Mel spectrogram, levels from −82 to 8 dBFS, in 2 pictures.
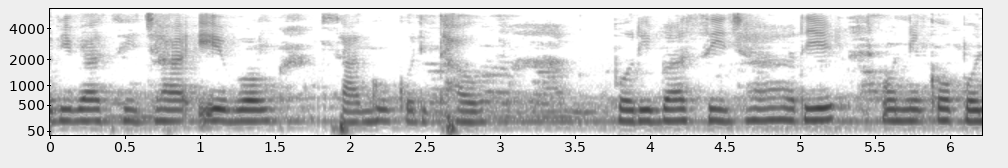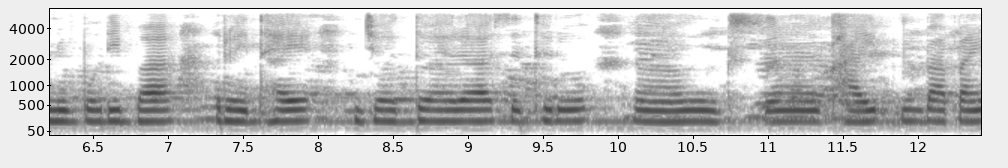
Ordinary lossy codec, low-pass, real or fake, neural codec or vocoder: none; 5.4 kHz; real; none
